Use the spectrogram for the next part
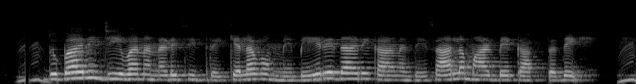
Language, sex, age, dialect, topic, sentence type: Kannada, female, 18-24, Coastal/Dakshin, banking, statement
